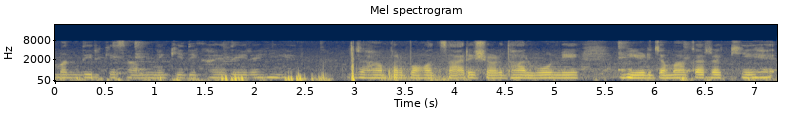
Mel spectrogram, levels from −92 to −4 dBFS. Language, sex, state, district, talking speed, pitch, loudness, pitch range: Hindi, female, Haryana, Charkhi Dadri, 160 wpm, 170 Hz, -18 LUFS, 165-175 Hz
